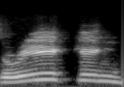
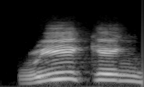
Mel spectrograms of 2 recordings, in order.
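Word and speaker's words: wrecking: correct answer here is wreaking ball remember the w is a silent letter wreaking ball okay yes let's go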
